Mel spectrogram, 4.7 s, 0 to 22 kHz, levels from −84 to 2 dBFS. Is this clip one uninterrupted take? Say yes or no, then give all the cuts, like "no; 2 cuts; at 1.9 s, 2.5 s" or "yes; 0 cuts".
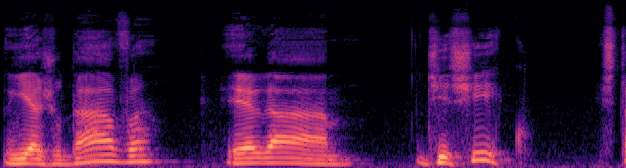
yes; 0 cuts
